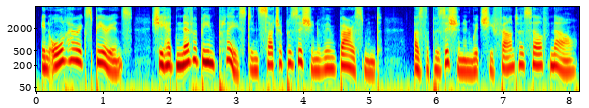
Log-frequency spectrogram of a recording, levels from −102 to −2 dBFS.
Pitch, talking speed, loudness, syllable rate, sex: 185 Hz, 175 wpm, -18 LUFS, 5.1 syllables/s, female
